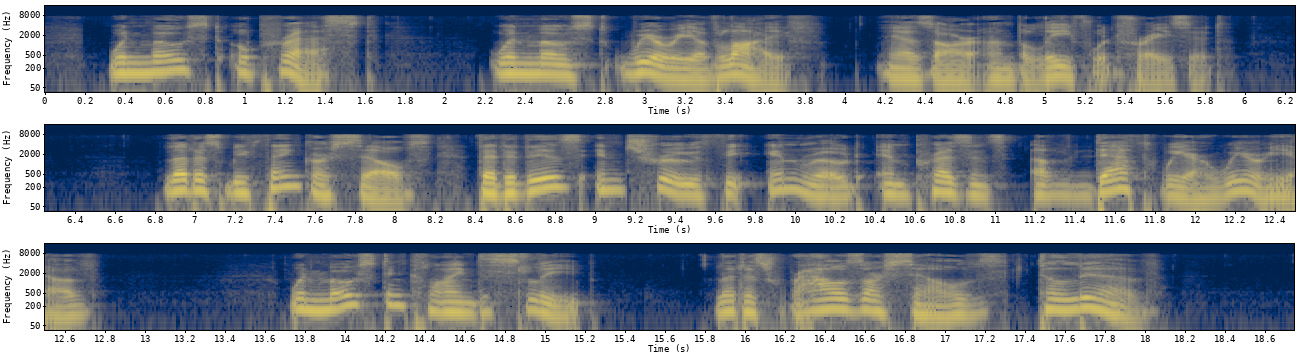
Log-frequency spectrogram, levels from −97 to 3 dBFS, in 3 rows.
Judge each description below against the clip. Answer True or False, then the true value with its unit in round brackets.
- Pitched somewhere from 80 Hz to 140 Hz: True (135 Hz)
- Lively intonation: True (6.4 semitones)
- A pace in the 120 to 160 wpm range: True (140 wpm)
